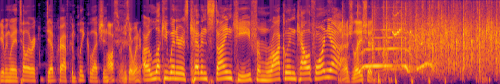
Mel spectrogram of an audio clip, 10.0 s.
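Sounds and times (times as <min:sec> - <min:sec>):
speech: 0:00.0 - 0:08.0
audience applause: 0:06.8 - 0:09.9
whistles: 0:07.7 - 0:08.4.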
